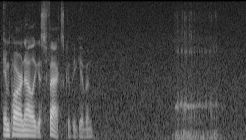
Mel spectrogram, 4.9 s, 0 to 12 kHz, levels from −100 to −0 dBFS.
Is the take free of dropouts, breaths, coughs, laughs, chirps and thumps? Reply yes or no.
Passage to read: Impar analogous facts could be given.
no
